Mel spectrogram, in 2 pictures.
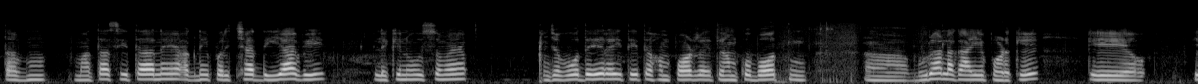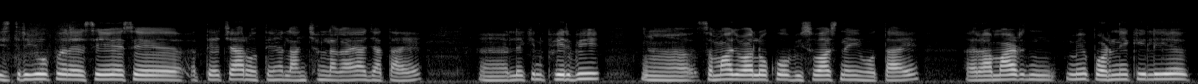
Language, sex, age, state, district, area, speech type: Hindi, female, 30-45, Uttar Pradesh, Varanasi, rural, spontaneous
